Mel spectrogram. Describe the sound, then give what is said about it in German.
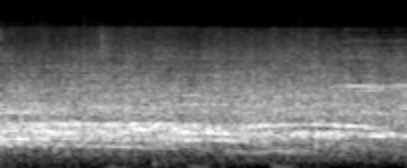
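Audience applause after a poem is recited, a steady, dense wash of clapping that holds at an even, loud level from start to end with no voices standing out. “Applaus”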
